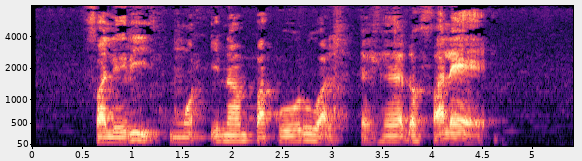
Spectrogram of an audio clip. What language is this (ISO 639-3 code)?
fue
